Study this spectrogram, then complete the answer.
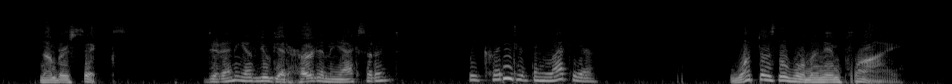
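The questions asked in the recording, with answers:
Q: What does the woman imply?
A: They were very lucky; nobody was hurt.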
